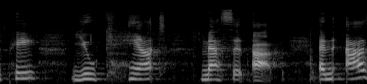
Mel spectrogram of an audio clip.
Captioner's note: food sizzling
